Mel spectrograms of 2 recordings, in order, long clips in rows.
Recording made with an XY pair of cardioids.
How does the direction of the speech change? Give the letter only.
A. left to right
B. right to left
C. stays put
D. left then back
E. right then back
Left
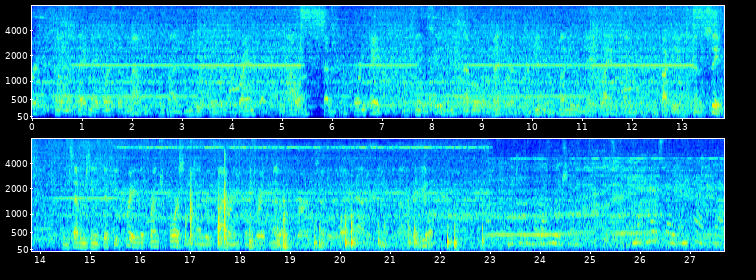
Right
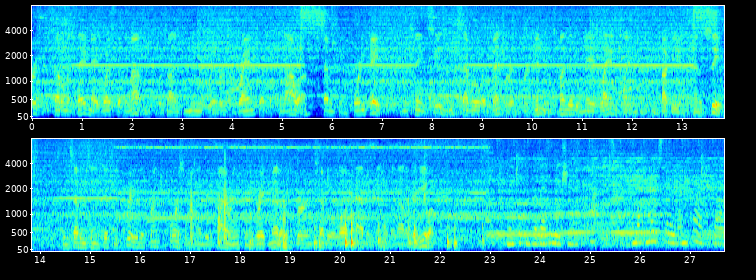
D.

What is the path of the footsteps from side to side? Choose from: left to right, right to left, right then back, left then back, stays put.
right then back.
